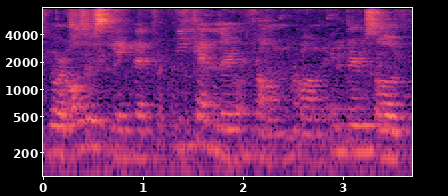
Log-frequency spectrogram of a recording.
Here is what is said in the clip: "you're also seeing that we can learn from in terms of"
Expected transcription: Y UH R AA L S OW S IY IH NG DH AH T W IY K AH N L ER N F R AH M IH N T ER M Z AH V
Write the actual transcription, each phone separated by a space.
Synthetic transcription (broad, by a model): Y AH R AA L S OW S IY IH NG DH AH T W IY K AH N L ER N F R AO M IH N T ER M S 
